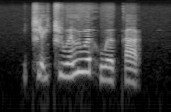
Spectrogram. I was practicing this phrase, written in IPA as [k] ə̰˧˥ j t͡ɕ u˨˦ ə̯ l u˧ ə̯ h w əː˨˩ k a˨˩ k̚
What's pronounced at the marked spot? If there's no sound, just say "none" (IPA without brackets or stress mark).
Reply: t͡ɕ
